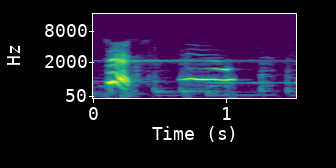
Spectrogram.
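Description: Cartoon cats meow twice in a children's counting math game: a sharp, bright first call, then a longer drawn-out meow, both clear and close.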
